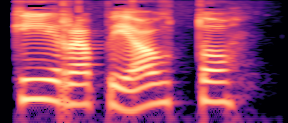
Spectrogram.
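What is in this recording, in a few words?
"Kiirabiauto" Estonian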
